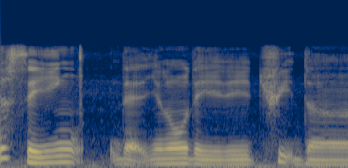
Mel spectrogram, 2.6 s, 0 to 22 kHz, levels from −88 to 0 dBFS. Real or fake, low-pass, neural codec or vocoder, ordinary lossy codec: real; 7.2 kHz; none; none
